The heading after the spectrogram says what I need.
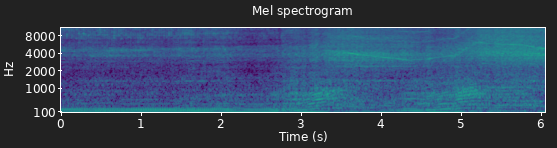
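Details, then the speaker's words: Rotary-engine Corvette turbo setup: revs, then on lift-off a fluttering, chattering whoosh falls in pitch. The blow-off valve's spring is too stiff without load, so it stays shut and the compressor surges, air coming back out through the turbo. "so now you're hearing compressor surge as that turbo lets off if the air is coming back out through the turbo"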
